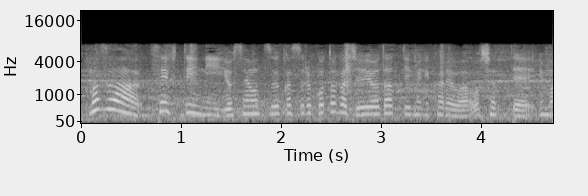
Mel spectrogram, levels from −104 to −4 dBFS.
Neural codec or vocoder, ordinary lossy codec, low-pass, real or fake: vocoder, 44.1 kHz, 128 mel bands every 512 samples, BigVGAN v2; Opus, 64 kbps; 7.2 kHz; fake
